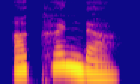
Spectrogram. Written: ಅಖಂಡ

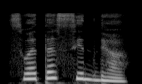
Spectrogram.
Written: ಸ್ವತಃಸಿದ್ಧ

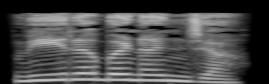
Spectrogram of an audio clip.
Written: ವೀರಬಣಂಜು

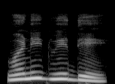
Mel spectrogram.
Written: ವಣಿಗ್ವಿದ್ಯೆ

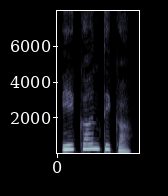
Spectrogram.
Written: ಏಕಾಂತಿಕ

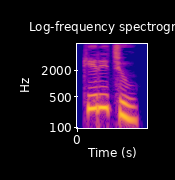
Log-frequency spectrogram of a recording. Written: ಕಿರಿಚು

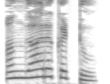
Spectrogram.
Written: ಅಂಗಾರಕಟ್ಟು

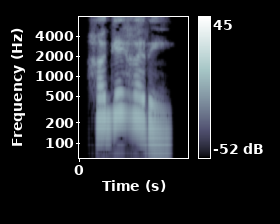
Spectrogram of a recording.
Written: ಹಗೆಹರಿ

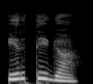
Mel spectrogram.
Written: ಇರ್ದುಗ

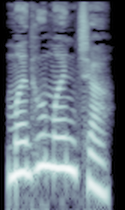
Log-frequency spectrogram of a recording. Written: ಮಧುಮಂಚ

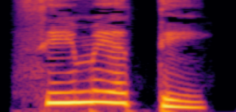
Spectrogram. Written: ಸೀಮೆಅತ್ತಿ

